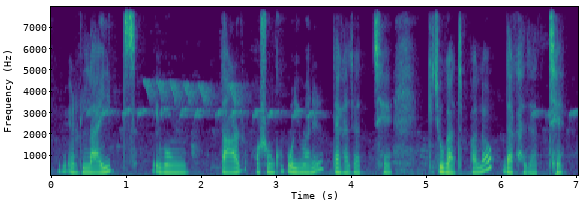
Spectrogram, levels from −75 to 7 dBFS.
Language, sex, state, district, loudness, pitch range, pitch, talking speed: Bengali, female, West Bengal, Dakshin Dinajpur, -20 LUFS, 185-205 Hz, 190 Hz, 95 wpm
